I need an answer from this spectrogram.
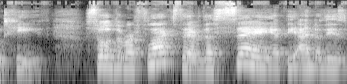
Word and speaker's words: se: So we know that reflexive verbs are easy to identify because they end in letters S-E, pronounced say, okay?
